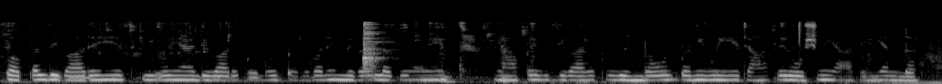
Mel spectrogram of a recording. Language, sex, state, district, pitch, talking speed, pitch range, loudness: Hindi, female, Bihar, Darbhanga, 205 Hz, 185 wpm, 195-210 Hz, -27 LUFS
